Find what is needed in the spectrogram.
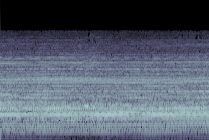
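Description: Piano accordion holding one long, steady chord, played live.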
